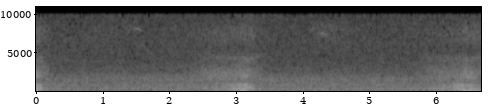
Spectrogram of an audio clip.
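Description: Soft, low rumbling snores, about 19 breaths a minute, over steady background hum; gentle snoring in a sleeping cat.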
